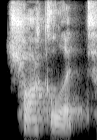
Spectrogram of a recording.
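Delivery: "chocolate" as CHOK-lut, middle O swallowed; schwa in chocolate. Shown as a demonstration. Teacher modelling a practice word, "chocolate" as CHOK-lut. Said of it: "Another word for you to practice".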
